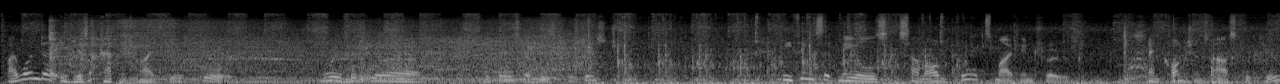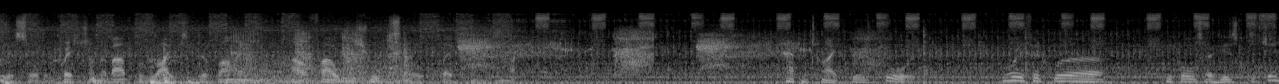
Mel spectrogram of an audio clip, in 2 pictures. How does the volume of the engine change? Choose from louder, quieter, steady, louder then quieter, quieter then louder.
quieter.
